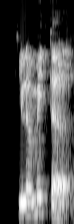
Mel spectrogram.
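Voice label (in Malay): "kilometer", Malay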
